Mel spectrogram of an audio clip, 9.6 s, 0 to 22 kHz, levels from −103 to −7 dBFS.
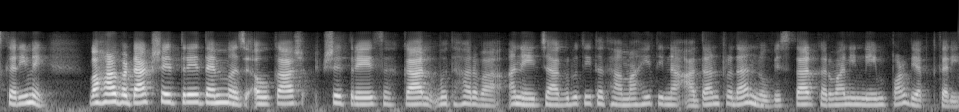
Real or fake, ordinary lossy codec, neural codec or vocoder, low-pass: fake; none; codec, 16 kHz, about 1 kbps, DyCAST, with the encoder's durations; none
